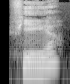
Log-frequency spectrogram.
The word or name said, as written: fjerde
